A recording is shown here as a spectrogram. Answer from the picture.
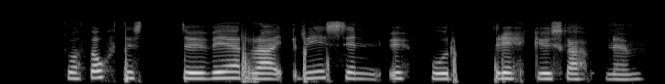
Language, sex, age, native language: Icelandic, female, 12, Icelandic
